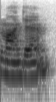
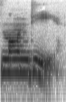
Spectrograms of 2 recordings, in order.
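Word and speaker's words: Mondim: would think, to the Monde. Oh, I've been saying it wrong all these years. It's Mondi. The Mondi, the Retrosaria Mondi.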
